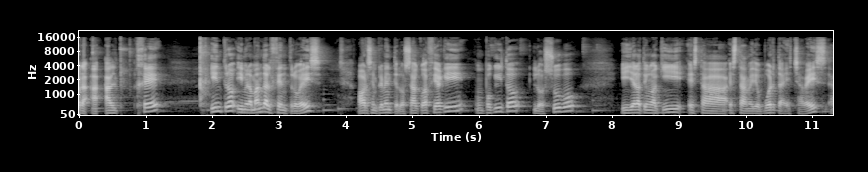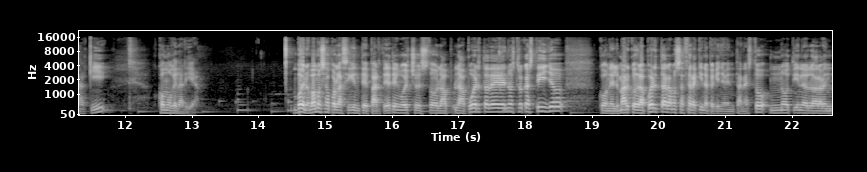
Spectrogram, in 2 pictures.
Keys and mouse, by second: 0.6 alt+g, 1.8 Return, 2.1 middle click, 2.9-3.5 middle drag, 4.2-6.1 drag, 6.6 click, 7.7-8.7 middle drag, 9.1 right click, 9.6-13.0 middle drag, 15.7-16.3 middle drag, 17.1-17.5 middle drag, 17.7 shift+middle drag, 20.7 click.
